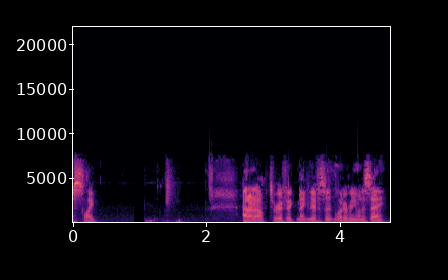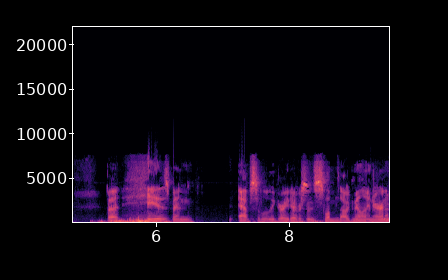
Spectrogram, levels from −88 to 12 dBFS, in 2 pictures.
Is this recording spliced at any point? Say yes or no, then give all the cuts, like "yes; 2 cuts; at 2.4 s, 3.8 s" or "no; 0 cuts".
yes; 1 cut; at 2.9 s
